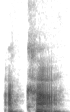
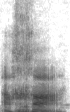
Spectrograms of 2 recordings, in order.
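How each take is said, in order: First: The consonant is a hard stop sound. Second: The consonant is a raspy throat fricative. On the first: "it has the hard pronunciation" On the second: "with the uvular, the voiceless uvular fricative"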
